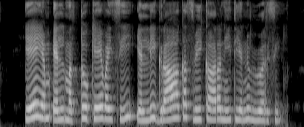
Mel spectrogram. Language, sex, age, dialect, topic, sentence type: Kannada, female, 18-24, Mysore Kannada, banking, question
